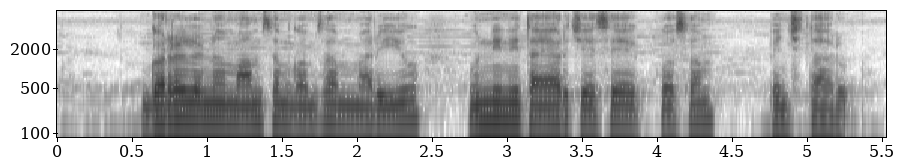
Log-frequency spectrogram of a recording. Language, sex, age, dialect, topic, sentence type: Telugu, male, 18-24, Southern, agriculture, statement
